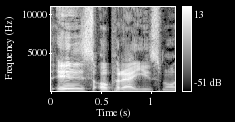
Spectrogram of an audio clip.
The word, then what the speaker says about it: operaismo: This is operaismo, if I'm pronouncing it correctly. It is operaismo, yes.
